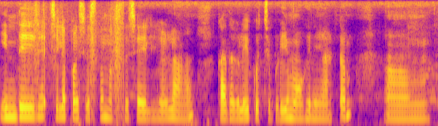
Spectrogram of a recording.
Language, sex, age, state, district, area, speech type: Malayalam, female, 30-45, Kerala, Malappuram, rural, spontaneous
